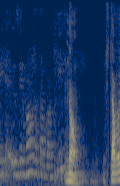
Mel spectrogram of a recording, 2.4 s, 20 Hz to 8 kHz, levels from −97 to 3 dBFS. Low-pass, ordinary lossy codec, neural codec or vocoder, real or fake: none; none; none; real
